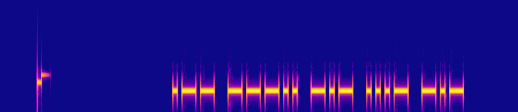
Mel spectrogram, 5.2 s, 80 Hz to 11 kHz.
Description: Morse code, heard as a keyed tone, about 26 wpm, 700 Hz. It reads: W8KVK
